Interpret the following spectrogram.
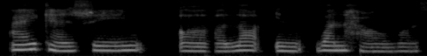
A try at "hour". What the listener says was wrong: In 1 hour. This one, H, no sound, silent H sound. You sound O-U-R, hour. You don't sound H. I can swim a lot in 1 hour. You don't say 1 hour. No H sound. It's, you sound O, sound O.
